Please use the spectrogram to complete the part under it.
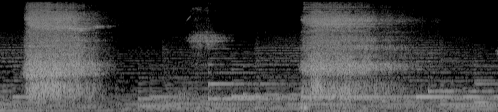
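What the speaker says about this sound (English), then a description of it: "Inhale and exhale." Slow, deep yoga breathing, with a long airy inhale followed by a hissing exhale, repeated twice, close and loud with no talking.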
